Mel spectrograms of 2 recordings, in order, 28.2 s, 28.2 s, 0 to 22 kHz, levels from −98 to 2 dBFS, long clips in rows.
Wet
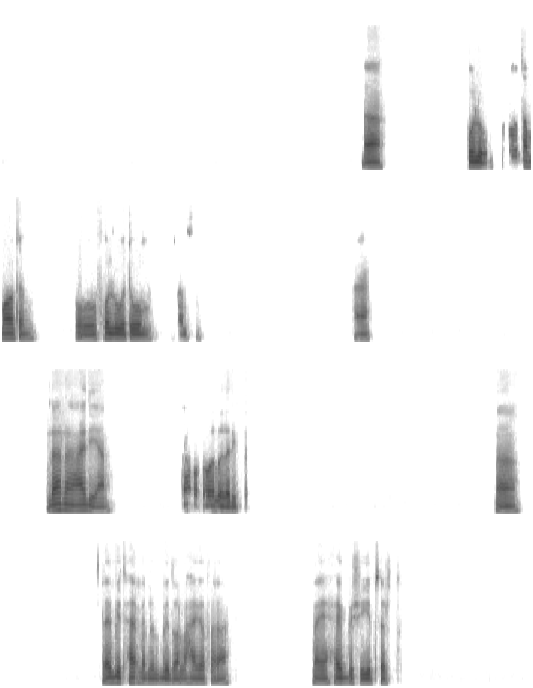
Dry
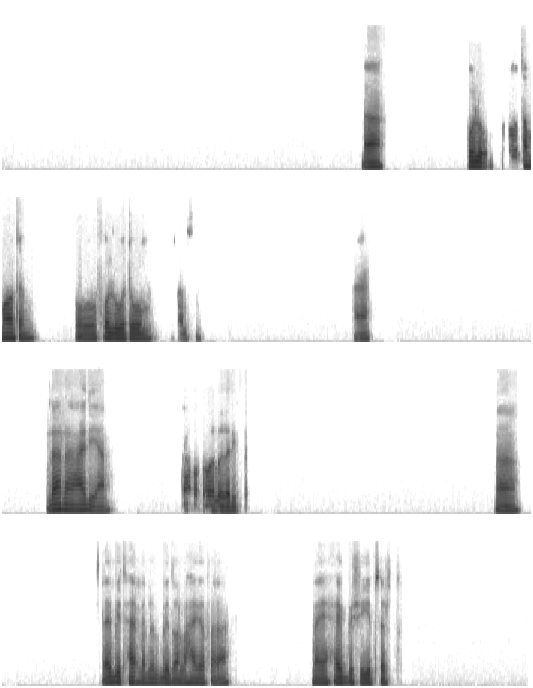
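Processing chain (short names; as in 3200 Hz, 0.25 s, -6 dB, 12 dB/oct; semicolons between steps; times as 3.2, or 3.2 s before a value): HPF 170 Hz 24 dB/oct; gain -8.5 dB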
